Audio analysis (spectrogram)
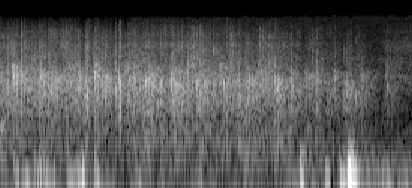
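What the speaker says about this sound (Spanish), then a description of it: "M'agradaria que feu un fort aplaudiment" Enthusiastic applause from a crowd at a book presentation, steady clapping that gradually thins out, with a thump near the end.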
